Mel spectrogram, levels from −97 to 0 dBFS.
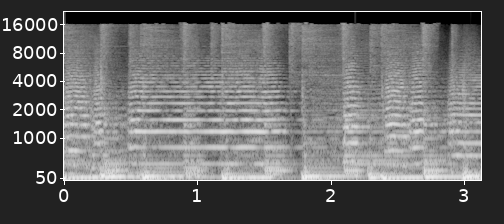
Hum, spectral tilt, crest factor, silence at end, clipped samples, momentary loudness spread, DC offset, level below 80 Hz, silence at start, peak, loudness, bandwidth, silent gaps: none; -4.5 dB/octave; 12 dB; 0 s; under 0.1%; 3 LU; under 0.1%; -18 dBFS; 0 s; 0 dBFS; -13 LUFS; 17 kHz; none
